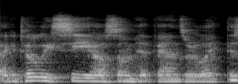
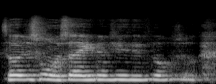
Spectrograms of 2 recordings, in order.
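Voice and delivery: bad put-on British accent, pitched up; 6 semitones higher than usual. Retelling what a British pilot said on a Fourth of July flight: shitty British accent. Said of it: "that's my shitty British accent".

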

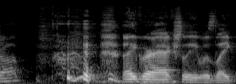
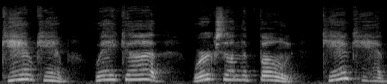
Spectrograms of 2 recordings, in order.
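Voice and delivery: acted out, very high, shrill shrieking scream; 11 semitones higher than usual. Retelling a call screamed down the stairs: imitating someone screaming. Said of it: "she screams down the stairs".

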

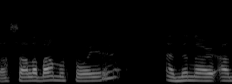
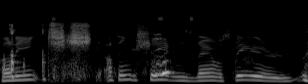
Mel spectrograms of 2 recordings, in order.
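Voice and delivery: loud cartoon frog puppet voice; 5 dB louder than usual. Acting out a dad telling his wife someone is downstairs, in a Kermit the Frog voice. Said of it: "why does he sound like Kermit?".

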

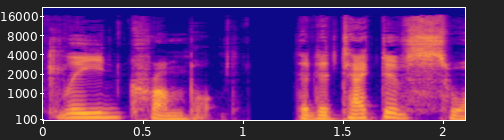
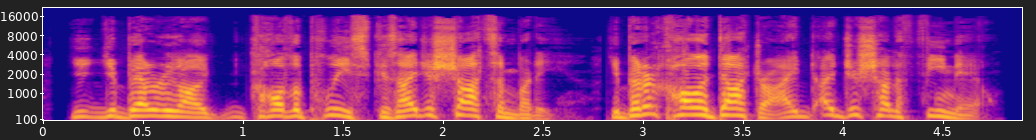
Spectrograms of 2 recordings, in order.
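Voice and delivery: high-pitched babble, words tumbling out; 6 semitones higher, 4 dB louder than usual. A gunman running into the hallway babbles to a co-worker who came to investigate. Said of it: "The man babbled".

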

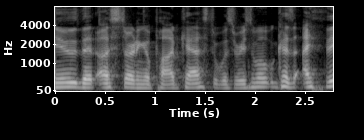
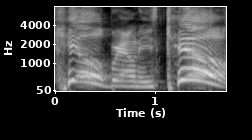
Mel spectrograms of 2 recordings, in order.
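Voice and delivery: very loud, high, urging battle yell; 8 semitones higher, 11 dB louder than usual. Describing someone urging on the Browns defense, retelling a yell. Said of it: "and he's like yelling it".

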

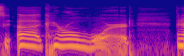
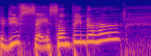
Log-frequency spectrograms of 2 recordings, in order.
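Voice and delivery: pointed, accusing tone, pitched up; 5 semitones higher than usual. Retelling how Emily questioned Dr. Sullivan, imitating an accusatory tone. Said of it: "The accusatory nature of that tone".

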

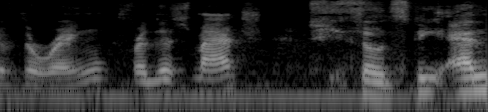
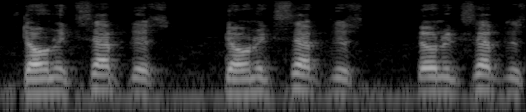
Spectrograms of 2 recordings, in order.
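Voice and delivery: ordinary delivery

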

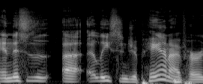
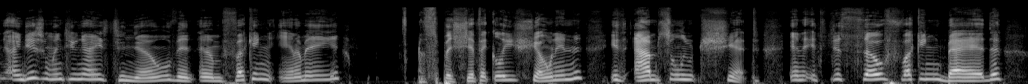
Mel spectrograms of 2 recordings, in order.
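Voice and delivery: high, slow nerdy voice; 7 semitones higher than usual. Imitating how anime fans online sound: imitating an anime fan online. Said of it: "every fucking weeb on the internet sounds just like".

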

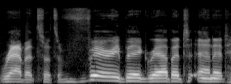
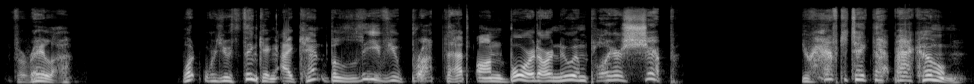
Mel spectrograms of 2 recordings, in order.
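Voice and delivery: private, hushed, kept-down reproachful tone; 2 semitones higher than usual. Describing an overheard scene, voicing Malin talking to Varela in a hushed tone. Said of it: "he's talking in kind of a hushed tone".

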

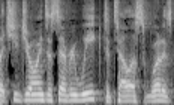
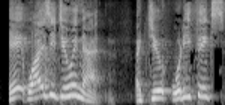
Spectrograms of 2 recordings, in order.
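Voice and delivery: mock loud voice, higher pitch; 9 semitones higher than usual. Retelling how a soft-spoken friend talks at the movies: imitating loud talking. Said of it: "unless you happen to be in a movie theater".

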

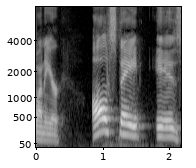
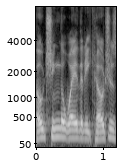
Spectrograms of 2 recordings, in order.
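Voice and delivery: ordinary delivery

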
